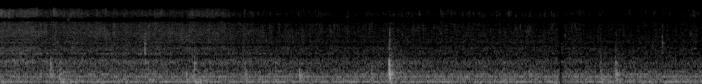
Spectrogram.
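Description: Curry masala of onion, tomato and a little added water simmering and bubbling in a pot, stirred with a wooden spatula that clicks against the pot a few times, most sharply about four seconds in. A steady low hum runs underneath.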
